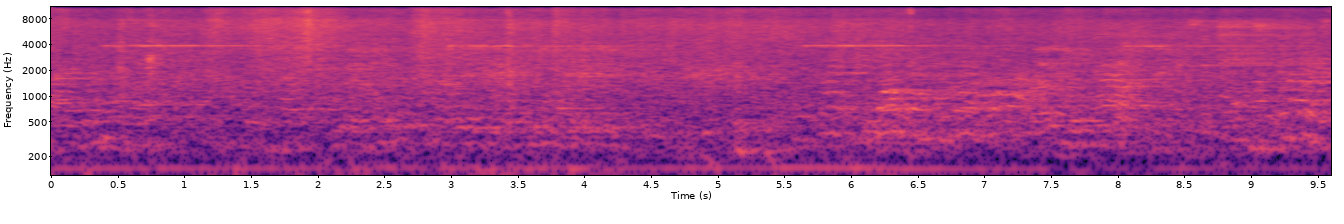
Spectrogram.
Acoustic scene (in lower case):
subway station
